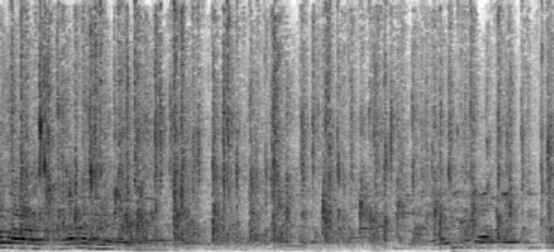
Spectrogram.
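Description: An audience at a Hindi poetry recital claps steadily and loudly, a continuous dense wash of hand claps mixed with crowd noise and some voices throughout.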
